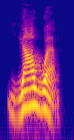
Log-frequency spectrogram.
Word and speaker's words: Yahweh: And most Semitic scholars believe it's pronounced a breathy Yahweh.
